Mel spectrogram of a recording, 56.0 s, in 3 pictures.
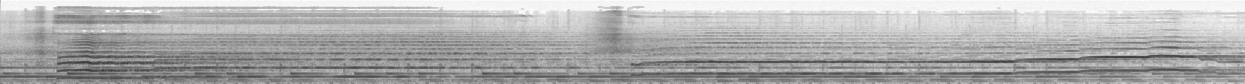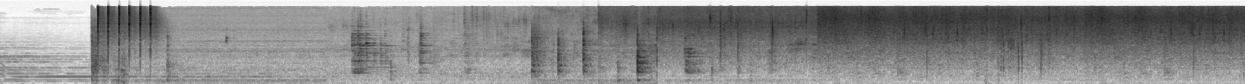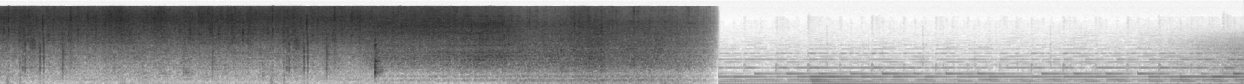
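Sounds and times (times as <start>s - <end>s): food sizzling in a frying pan: 23.6s - 48.1s
taps and clinks in a pan: 24.0s - 25.9s, 26.6s - 29.9s.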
